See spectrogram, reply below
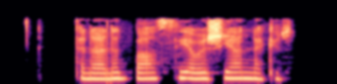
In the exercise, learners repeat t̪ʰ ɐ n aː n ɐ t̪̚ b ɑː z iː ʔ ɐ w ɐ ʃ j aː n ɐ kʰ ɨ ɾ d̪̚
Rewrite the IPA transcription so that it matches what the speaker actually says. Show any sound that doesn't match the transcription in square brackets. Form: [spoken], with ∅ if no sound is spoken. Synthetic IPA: t̪ʰ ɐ n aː n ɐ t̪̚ b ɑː [s] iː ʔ ɐ w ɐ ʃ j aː [nː] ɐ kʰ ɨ ɾ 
